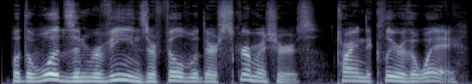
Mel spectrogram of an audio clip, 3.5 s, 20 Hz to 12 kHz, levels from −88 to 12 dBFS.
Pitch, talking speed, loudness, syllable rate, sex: 155 Hz, 255 wpm, -21 LUFS, 6.6 syllables/s, male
